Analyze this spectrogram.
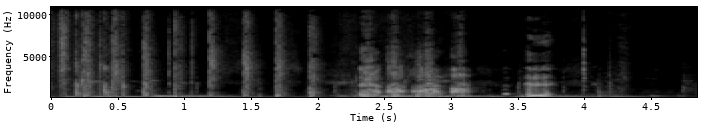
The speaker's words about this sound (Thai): ครับปรบมือครับ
